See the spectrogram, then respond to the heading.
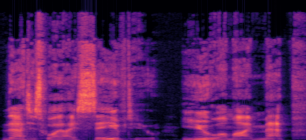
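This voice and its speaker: A man giving a grave, dramatic audiobook reading of a dark fantasy story. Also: sits low, sing-song, a little slow. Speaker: narrator.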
